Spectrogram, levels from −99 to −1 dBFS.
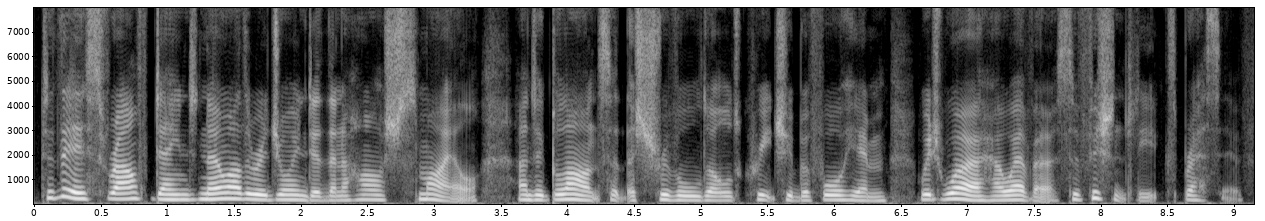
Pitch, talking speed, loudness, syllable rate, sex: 190 Hz, 170 wpm, -17 LUFS, 5.5 syllables/s, female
